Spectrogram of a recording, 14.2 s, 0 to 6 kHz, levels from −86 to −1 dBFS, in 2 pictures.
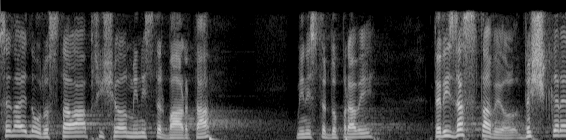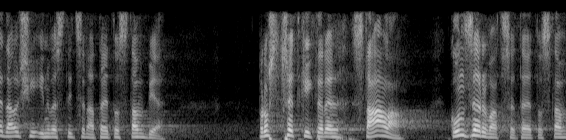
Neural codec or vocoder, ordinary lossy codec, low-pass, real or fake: none; MP3, 48 kbps; 5.4 kHz; real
